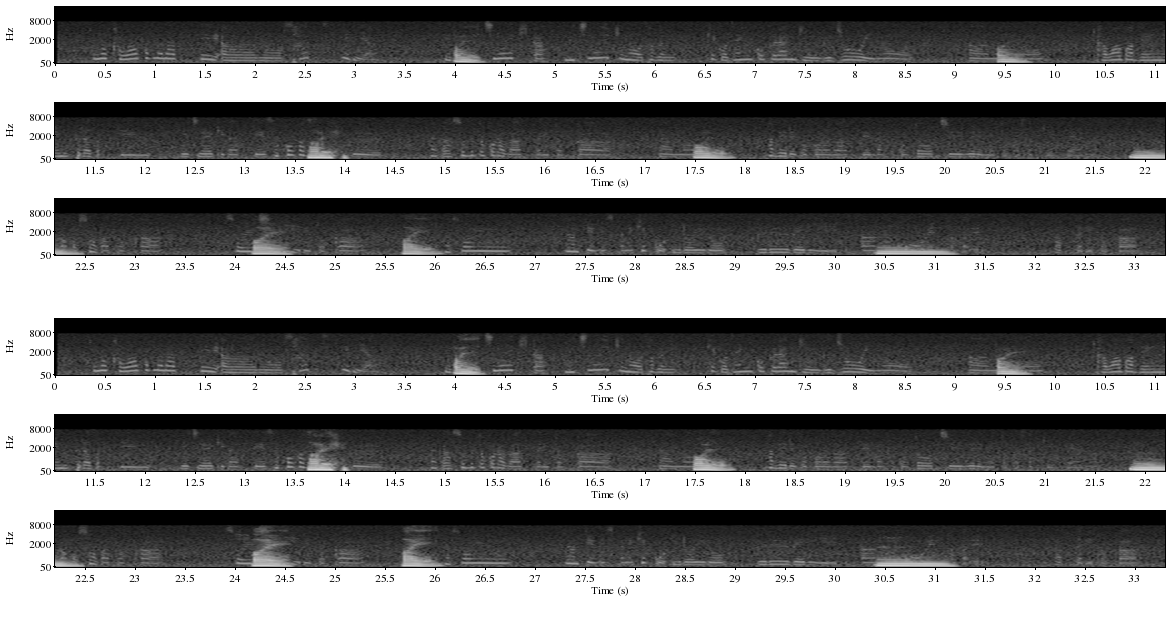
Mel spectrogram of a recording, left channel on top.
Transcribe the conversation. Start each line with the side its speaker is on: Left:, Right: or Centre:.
Centre: その川場村ってあのサービスエリアっていう道の駅か。
Right: はい。
Centre: 道の駅の多分結構全国ランキング上位の、あの川場田園プラザっていう道の駅があって、
Right: はい。
Centre: そこがすごくなんか遊ぶところがあったりとか、
Right: はい。
Centre: あの食べるところがあって、
Right: はい。
Centre: なんかご当地グルメとかさっき言ったような、
Right: うん。
Centre: とかお蕎麦とか、そういう地ビールとか、
Right: はい。はい。
Centre: まあ、そういう、なんていうんですかね、結構いろいろブルーベリーあの公園とかで
Right: うん。
Centre: あったりとか、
